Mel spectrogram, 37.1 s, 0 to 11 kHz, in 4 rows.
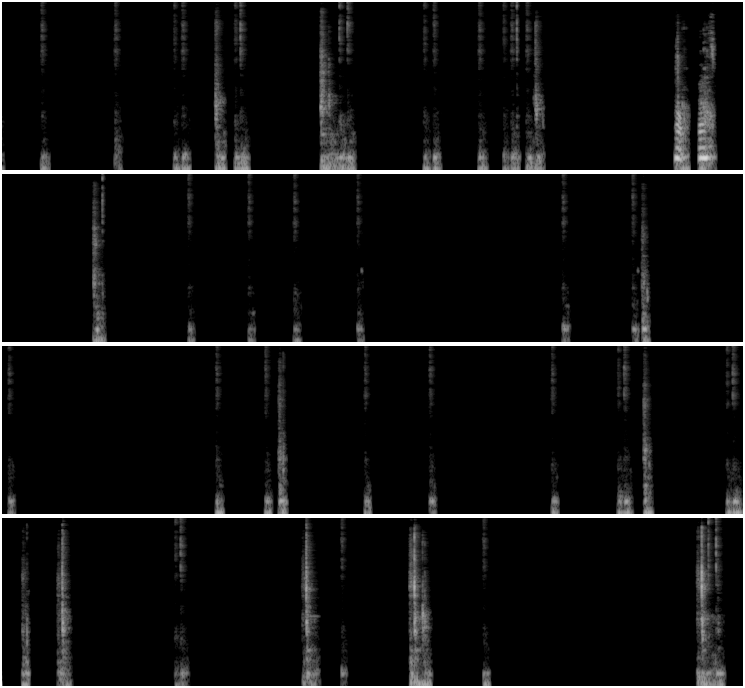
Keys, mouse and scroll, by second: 0.3 alt+click, 0.8 click, 0.9 middle click, 1.2 click, 2.1 alt+click, 2.8 click, 3.8 3, 4.1 click, 4.5 middle click, 5.2 alt+click, 5.8 alt+click, 6.2 alt+click, 6.3 alt+click, 6.7 middle click, 6.8 middle click, 7.1-7.4 scroll up 1, 7.8 middle click, 8.1 shift+middle click, 8.4 scroll up 1, 10.2 2, 10.4 click, 11.4 shift+click, 12.1 shift+click, 13.9 middle click, 14.6 shift+middle click, 14.9 middle click, 16.1 shift+click, 17.3 middle click, 18.5 shift+click, 19.3 shift+click, 19.7 middle click, 21.0 shift+click, 21.6 shift+click, 21.9 click, 22.0 middle click, 22.9 shift+click, 23.7 shift+click, 24.1 click, 24.1 middle click, 25.2 shift+click, 26.1 shift+click, 26.6 middle click, 27.5 shift+click, 28.0 middle click, 29.9 click, 30.4 middle click, 31.9 click, 32.2 middle click, 32.8 ctrl+e, 33.6 click, 34.0 middle click, 36.5 click, 37.0 alt+click.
